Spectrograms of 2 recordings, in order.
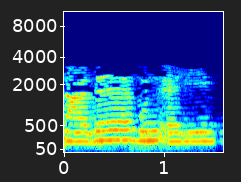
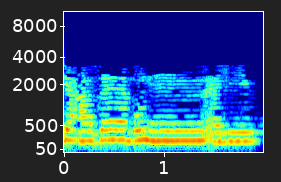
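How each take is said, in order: First: عذاب أليم with a clear un, عذابن أليم; clear tanwin. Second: عذاب أليم with the tanwin dropped; wrong tanwin drop. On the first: Teacher giving the correct reading. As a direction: sound the tanwin clearly before the hamza. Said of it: "هقول". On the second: Teacher showing pupils the wrong reading. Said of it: "لا". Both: Shown as a demonstration.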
